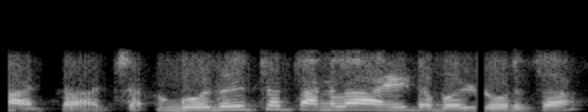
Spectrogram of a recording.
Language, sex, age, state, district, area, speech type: Marathi, male, 30-45, Maharashtra, Mumbai Suburban, urban, conversation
